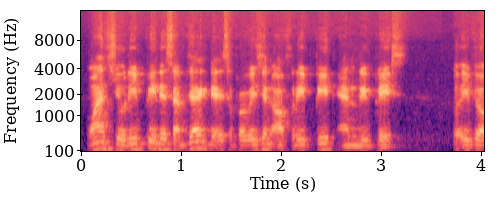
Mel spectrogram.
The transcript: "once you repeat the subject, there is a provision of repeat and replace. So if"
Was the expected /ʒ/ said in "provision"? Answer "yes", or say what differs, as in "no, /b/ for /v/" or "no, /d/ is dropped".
no, /s/ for /ʒ/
